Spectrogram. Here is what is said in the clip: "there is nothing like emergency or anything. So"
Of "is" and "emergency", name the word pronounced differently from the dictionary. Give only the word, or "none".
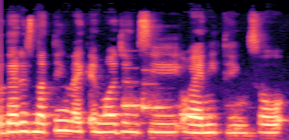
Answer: none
